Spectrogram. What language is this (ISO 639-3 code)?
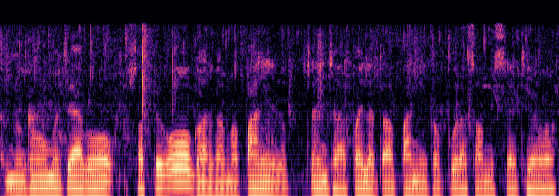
nep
